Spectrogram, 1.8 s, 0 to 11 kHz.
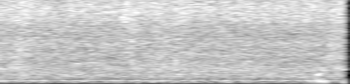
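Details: Western honey bee (Apis mellifera): a small swarm being hived in a privet hedge thicket in south Alabama on 12 April 2014 gives a steady, dense buzzing hum, ending with a brief louder burst.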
